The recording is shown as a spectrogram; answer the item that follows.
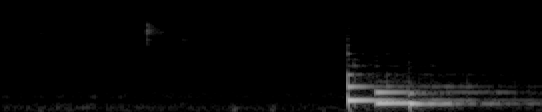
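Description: A short electronic chime of a few steady tones, about a second in, with a second note just after, fading within half a second. It marks the board's software update completing.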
